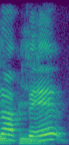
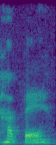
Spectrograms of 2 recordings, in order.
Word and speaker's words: Rapé: It's Rapé, but in Brazil or in Portuguese, the R is pronounced like an H. Okay. So that's why they call it Rapé.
